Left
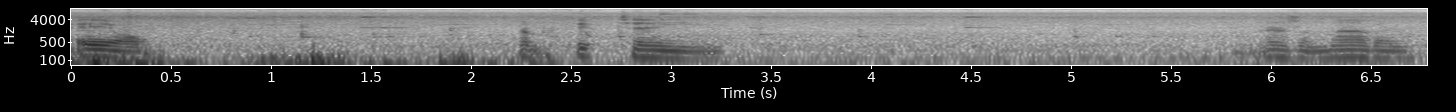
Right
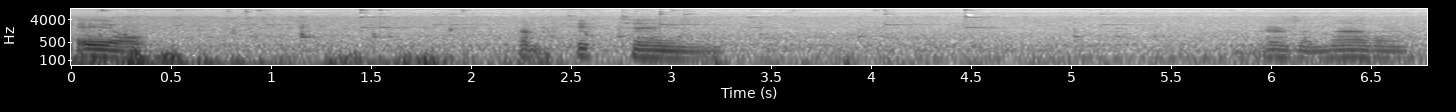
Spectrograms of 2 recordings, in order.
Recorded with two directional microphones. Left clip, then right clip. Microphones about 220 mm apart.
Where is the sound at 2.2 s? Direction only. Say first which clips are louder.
Left 2 dB; 10° left (ahead or behind).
